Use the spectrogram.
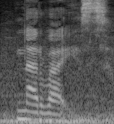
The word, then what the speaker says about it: Narváez: Narváez.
